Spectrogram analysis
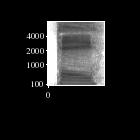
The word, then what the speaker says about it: Peay: It's Peay. So Pay.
